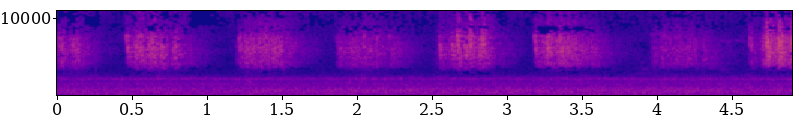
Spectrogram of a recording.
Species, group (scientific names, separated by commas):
Gymnotympana varicolor, Cicadidae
